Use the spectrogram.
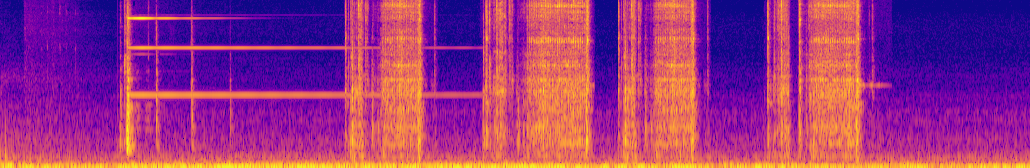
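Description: A telephone in the horror game Layers of Fear, heard as a bright ding followed by four evenly spaced bursts of mechanical clatter over a low room hum, close and fairly loud, with no voices.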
